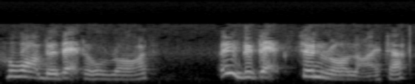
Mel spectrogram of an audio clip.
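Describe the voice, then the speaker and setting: A husky-voiced housekeeper in a vintage radio play. She is bitter and guarded, answering in a blunt, scornful, evasive way. The recording is dull and lo-fi. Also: mid-range voice, expressive, fairly quick. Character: bitter, guarded working-class woman housekeeper. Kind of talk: 1940s radio acting.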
